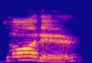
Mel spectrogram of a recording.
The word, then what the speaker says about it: daughter: rhyme with bowed wow daughter in daughter leave the gh out daughter daughter leave the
